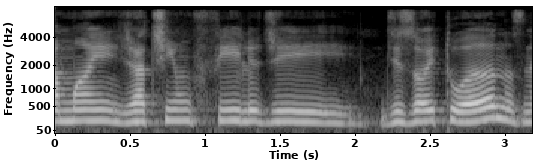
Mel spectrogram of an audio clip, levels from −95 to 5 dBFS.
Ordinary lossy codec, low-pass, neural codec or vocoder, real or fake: none; 7.2 kHz; none; real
